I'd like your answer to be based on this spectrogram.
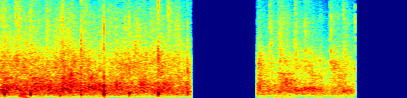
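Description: A congregation applauds at a church service, broad continuous clapping filling the room, broken by a short silent gap before it resumes briefly.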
